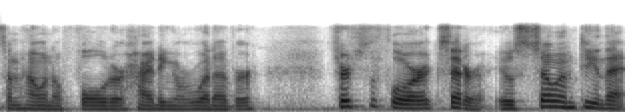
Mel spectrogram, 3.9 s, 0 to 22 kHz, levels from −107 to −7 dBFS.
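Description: Throughout, Opus voice compression caps the speech at 8 kHz and codes it coarsely, suggesting about 12 kbps. Unlike plain filtering, it sounds hoarse and slightly robotic.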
